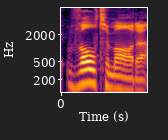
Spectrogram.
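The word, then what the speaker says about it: Woltemade: Nick Voltermada, I believe, is how you say it. That is the German. You say each of the different syllables.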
